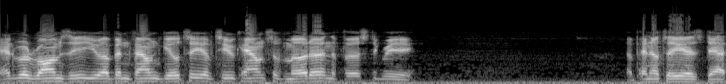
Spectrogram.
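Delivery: put-on Boston politician voice. Voicing a security guard reading a death sentence: JFK impersonation. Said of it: "my J F K impersonation of the security guard".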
